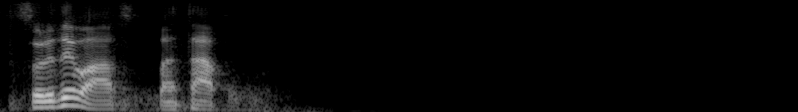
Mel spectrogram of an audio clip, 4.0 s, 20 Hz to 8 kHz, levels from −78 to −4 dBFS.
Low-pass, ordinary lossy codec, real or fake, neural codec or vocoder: none; none; fake; codec, 16 kHz, about 1 kbps, DyCAST, with the encoder's durations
